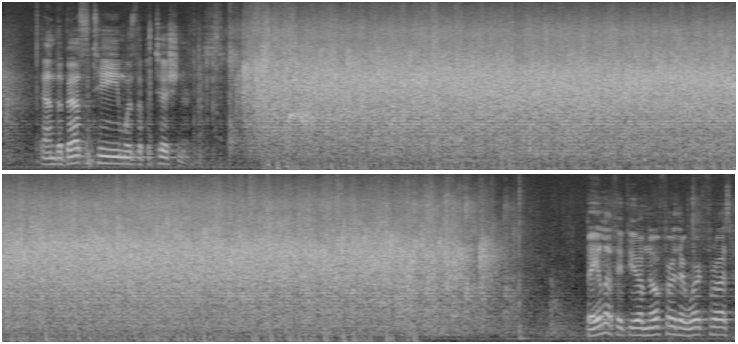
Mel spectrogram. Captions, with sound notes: And the best team was the petitioners. [APPLAUSE] Bailiff, if you have no further work for us,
